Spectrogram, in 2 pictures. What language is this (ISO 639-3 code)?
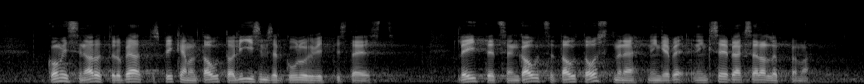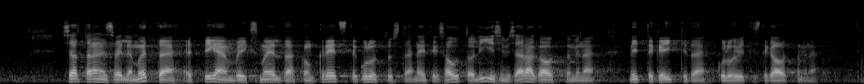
est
